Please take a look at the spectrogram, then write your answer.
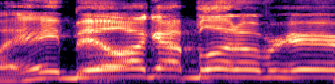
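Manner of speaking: very high, mock hollering shout. Retelling how a man tracking a deer called out: imitating someone yelling. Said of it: "he'll yell".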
